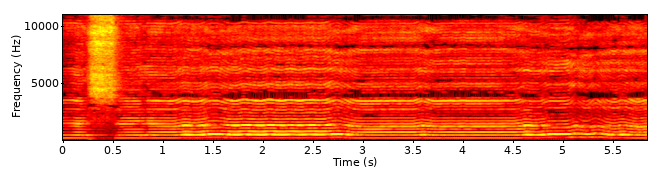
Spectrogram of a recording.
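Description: A man's voice chanting the salā, the Arabic prayer on the Prophet called from a mosque, as one long sustained melismatic note with ornamental wavering turns, after a quick breath just after the start.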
